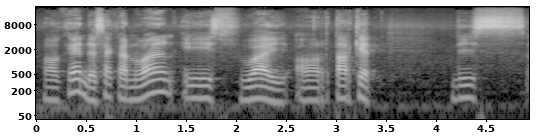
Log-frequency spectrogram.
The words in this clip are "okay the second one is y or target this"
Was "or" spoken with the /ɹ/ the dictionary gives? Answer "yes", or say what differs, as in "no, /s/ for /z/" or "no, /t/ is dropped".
yes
